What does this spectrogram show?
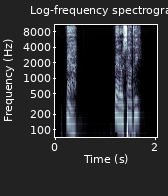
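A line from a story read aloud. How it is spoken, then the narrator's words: Trembling, stammering. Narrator (Vietnamese): Lành run rẩy chân tay ... rồi miệng ấp úng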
